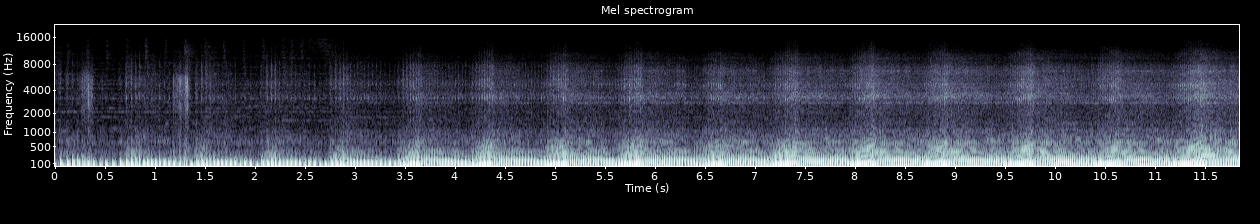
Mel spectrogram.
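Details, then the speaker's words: TVS Apache RTR 160 4V motorcycle, after silencer repair (two holes drilled in the pipe and gas-welded shut) to cure a broken internal mesh causing phat-phat sound: clean revving blips, crisp exhaust, no rattle or broken-mesh noise. "देखा होगा sound कैसी आ रही है बिल्कुल भी जाली फटने वाली आवाज नहीं रही है मेरी बाइक की मेरे बाइक में"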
